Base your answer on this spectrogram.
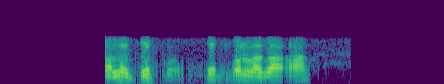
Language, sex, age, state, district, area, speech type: Santali, male, 60+, West Bengal, Bankura, rural, conversation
